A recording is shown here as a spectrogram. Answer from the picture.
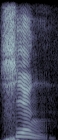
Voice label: "sing4", Taiwanese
